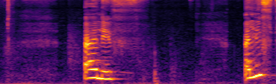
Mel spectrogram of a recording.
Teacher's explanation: अलिफ जो निकलता है वह मुह के खाली हिस्से से निकलता है · الف جو نکلتا ہے وہ منہ کے خالی حصے سے نکلتا ہے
